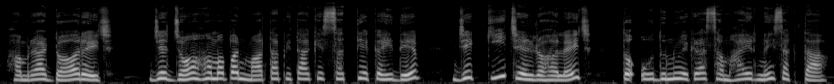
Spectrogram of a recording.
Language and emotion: Maithili, fearful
